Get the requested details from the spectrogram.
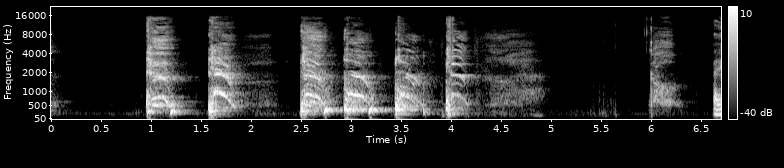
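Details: About seven forceful, harsh coughs in quick bursts, some doubled, with a short voiced throat sound between; an acted bout of coughing by a woman demonstrating a cough-counting phone app.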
